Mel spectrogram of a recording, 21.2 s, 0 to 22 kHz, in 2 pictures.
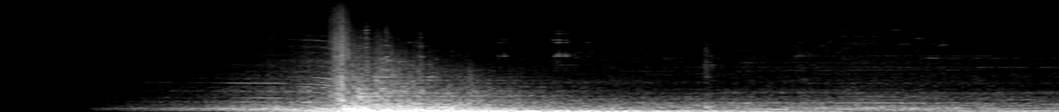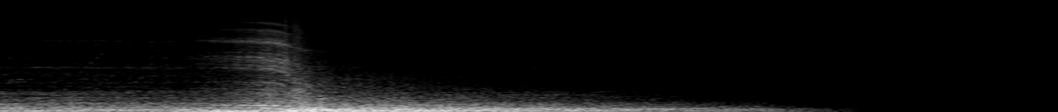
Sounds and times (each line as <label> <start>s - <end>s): whoosh 2.3s - 8.5s
explosion 2.8s - 8.7s
implosion 2.8s - 8.7s
impact 3.2s - 8.5s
